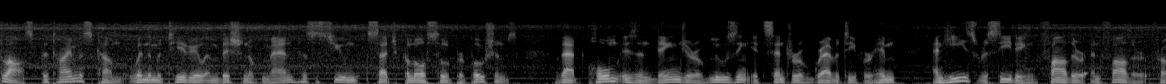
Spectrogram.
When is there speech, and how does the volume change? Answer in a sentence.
You can hear the speech from 0.0 to 11.6 s, at a steady volume.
